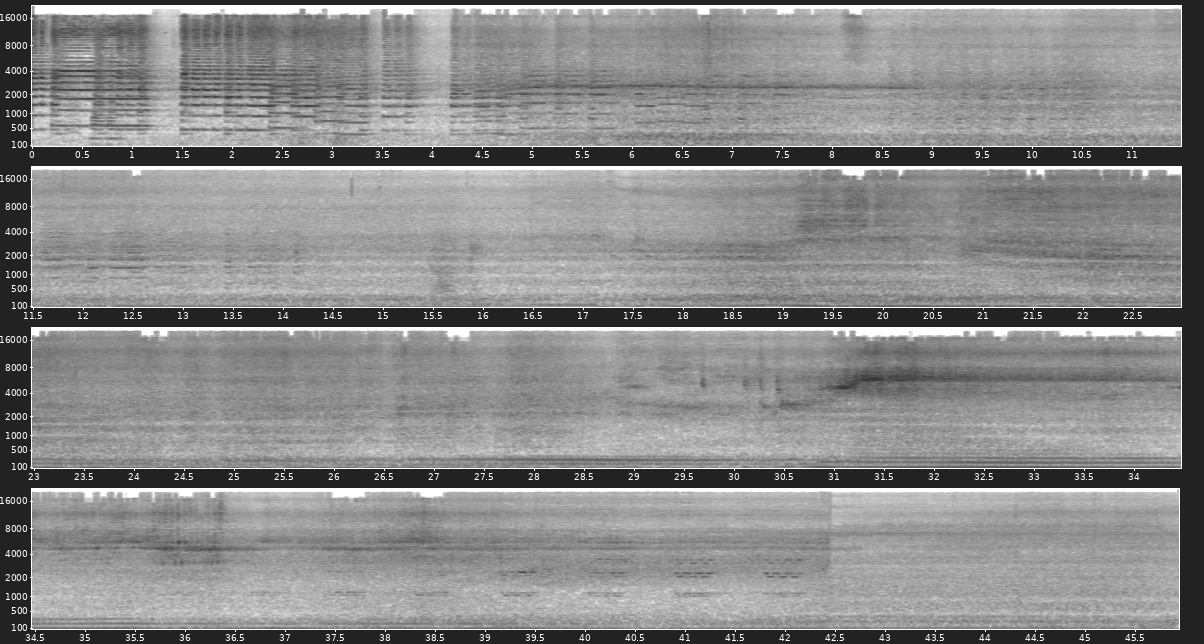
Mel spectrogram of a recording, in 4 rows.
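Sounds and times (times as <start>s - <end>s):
diesel truck engine labouring: 0.0s - 45.9s
thin high whistle: 28.8s - 42.2s.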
